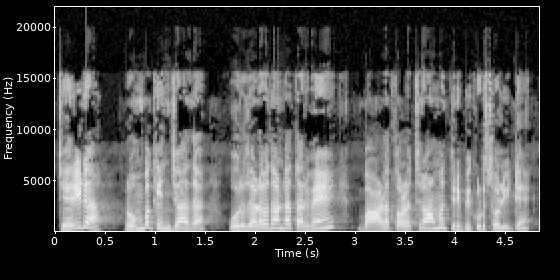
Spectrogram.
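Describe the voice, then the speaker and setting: A woman's voice: very high-pitched, brisk, fairly bright tone. A woman voicing a young boy in a cartoon story who whines and cries over his ball. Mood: bossy. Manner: whining, tearful.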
